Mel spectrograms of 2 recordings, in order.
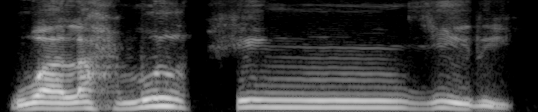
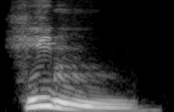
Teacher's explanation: Kita tahu bahwa setelah nun sukun ketemu dengan zai itu akan ikhfa. Tapi kalau misalnya yang belum tahu, ketika nun sukun akan dibacanya menjadi idhar, hin.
